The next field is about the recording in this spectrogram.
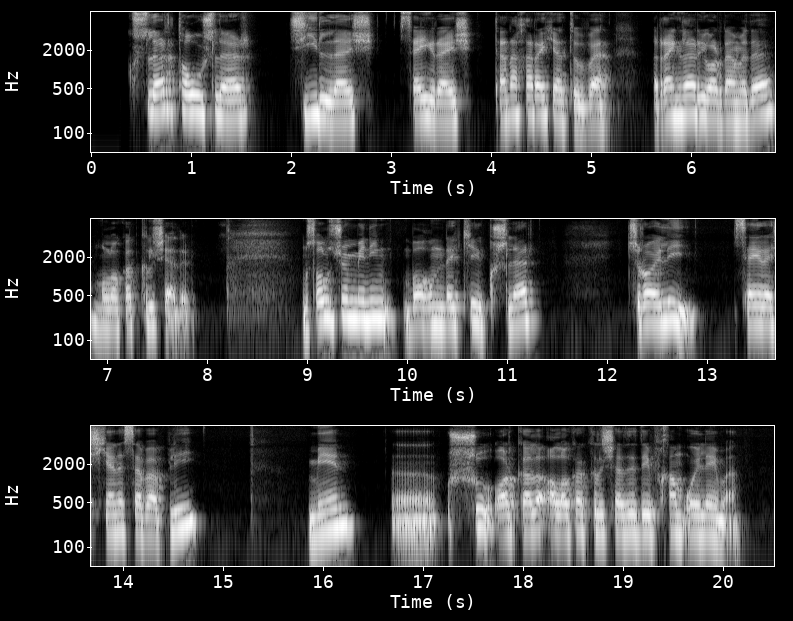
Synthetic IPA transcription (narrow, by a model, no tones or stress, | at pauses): kʰʊ̥ʃlaɾt̪ʰɒwʊʃlaɾ | t͡ʃʰɪjɪlːaʃ | sajɾaʃt̪ʰanahaɾakʲʰat̪ʰɪva | ɾaŋlaɾjɒɾd̪amɪd̪amʊlˠɒqʰɒt̪̚qʰɨlˠɪʃa̰d̪ɪ̰ | mɪsɒlˠʊt͡ʃʰʊnme̞nɪŋbɒʁɨmd̪aɡʲʰɪkʰʊ̥ʃlaɾ | t͡ʃʰɪɾɒjlɪ | sajɾaʃkʲanɪsabablɪ | me̞n | ʃʊʔɒɾqʰɑlɪʔalˠɒqʰɑqʰɨlˠɪʃad̪ɪd̪e̞phamojlajma̰n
